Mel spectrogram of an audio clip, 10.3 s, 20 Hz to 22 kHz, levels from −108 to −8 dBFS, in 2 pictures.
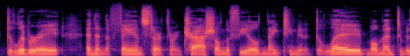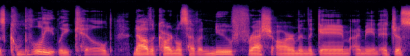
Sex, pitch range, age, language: male, 95-120 Hz, 20-39, English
